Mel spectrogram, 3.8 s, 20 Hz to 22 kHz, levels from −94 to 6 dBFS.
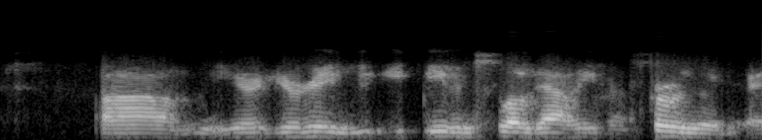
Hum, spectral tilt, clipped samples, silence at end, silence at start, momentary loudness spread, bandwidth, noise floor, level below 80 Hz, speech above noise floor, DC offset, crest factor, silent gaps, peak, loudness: none; -8.5 dB/octave; under 0.1%; 0 s; 0.5 s; 10 LU; 4.8 kHz; -62 dBFS; -68 dBFS; 37 dB; under 0.1%; 20 dB; none; -6 dBFS; -25 LUFS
